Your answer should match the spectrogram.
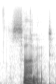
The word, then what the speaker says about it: Sonnet: thank you very very much so is it sonnet Bryant I want to make sure I say your name right et any piece uh net Sosa net do you pronounce it yes Sonic sonnet son at Bryant okay that's great well let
